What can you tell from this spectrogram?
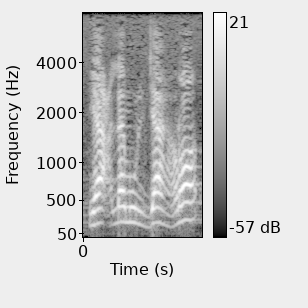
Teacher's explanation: را کے اوپر زبر ہے، اس کو پر پڑھیں گے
